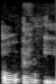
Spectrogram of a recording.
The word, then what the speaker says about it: one: We don't have a W sound, it's just O-N-E here.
